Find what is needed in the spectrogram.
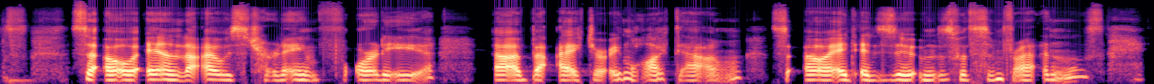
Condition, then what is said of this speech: Spasmodic dysphonia. And just from the beginning, I think it's good to tell people I have something called spasmodic dysphonia.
